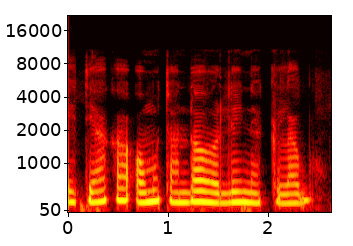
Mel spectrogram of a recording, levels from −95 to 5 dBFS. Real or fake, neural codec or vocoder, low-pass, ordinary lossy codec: real; none; 10.8 kHz; none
